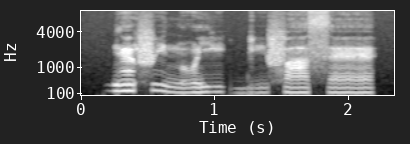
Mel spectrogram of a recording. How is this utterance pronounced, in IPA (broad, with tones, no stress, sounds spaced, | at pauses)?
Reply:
ɡ ɛ̃˦ f i˦˨ n ɔ̃˨˦ j i˦˨ ɡ͡b i˧ f a˦ s ɛ˦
